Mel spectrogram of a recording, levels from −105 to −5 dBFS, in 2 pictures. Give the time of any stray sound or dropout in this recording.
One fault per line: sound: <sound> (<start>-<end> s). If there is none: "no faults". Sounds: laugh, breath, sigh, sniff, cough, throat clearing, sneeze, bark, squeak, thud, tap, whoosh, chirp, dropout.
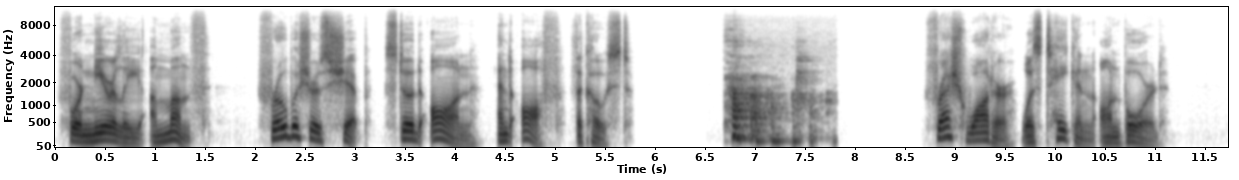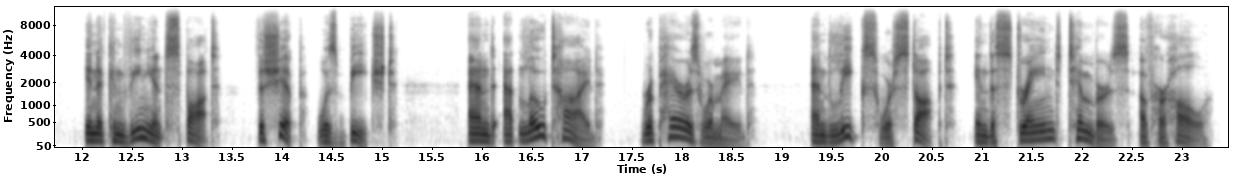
sound: laugh (6.7-7.8 s)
